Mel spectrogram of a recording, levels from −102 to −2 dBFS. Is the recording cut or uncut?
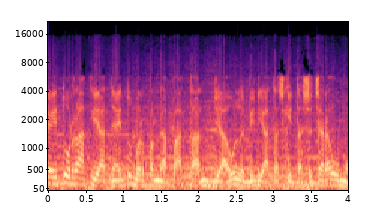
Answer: uncut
